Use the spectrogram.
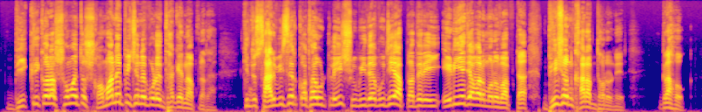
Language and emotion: Bengali, disgusted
